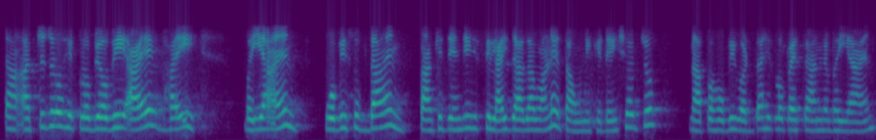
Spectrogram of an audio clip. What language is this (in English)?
Sindhi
